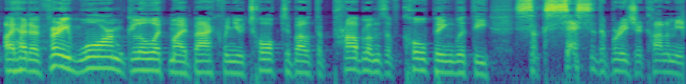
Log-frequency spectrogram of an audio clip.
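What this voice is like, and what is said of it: Irish accent. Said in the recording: “I'm Irish, though my accent may have given it away.”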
